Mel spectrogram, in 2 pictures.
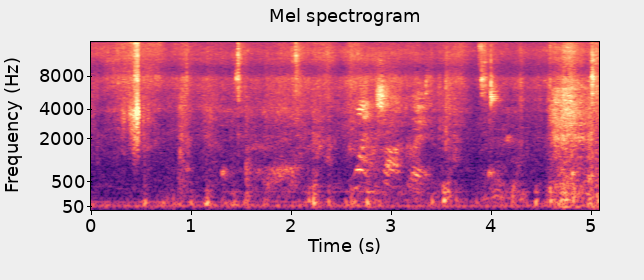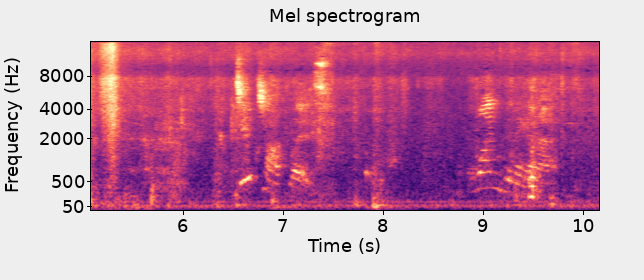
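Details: Playing Alaskan Malamute puppies aged three and a half weeks make a string of thin, bending whimpers and little grumbles, mixed with rustling and bumping movements and a faint background hum.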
